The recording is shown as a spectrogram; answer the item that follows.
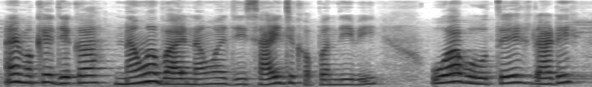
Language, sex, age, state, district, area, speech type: Sindhi, female, 45-60, Gujarat, Junagadh, rural, spontaneous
